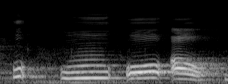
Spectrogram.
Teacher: जो वृत्तीय स्वर होते हैं ये होते हैं उ, ओ, औ, जिसमें होंठ का पूरा वृत्त बन जाए, वृत्तीय स्वर होते हैं वो। उ, ओ, औ बोल के देखिए, होंठ गोल बन जाता है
